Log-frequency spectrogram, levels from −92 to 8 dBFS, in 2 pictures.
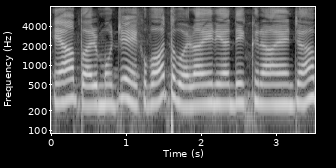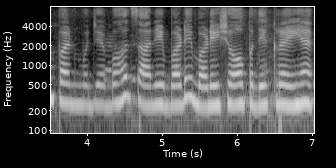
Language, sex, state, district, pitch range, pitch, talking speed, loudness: Hindi, female, Himachal Pradesh, Shimla, 245-260 Hz, 250 Hz, 180 wpm, -14 LUFS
